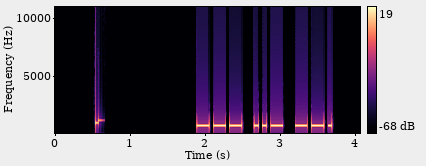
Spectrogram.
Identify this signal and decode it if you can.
Morse code, heard as a keyed tone, about 22 wpm, 700 Hz. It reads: OUG
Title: Top Three Letter Combinations in Words 22wpm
